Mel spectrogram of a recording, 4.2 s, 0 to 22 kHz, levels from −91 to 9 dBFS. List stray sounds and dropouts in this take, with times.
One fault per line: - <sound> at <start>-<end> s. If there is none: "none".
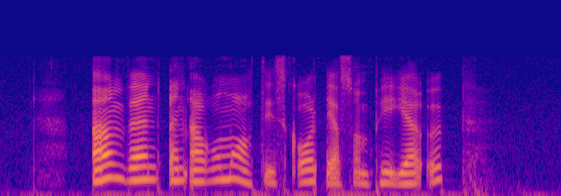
- dropout at 2.4-2.5 s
